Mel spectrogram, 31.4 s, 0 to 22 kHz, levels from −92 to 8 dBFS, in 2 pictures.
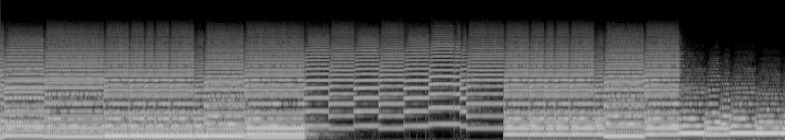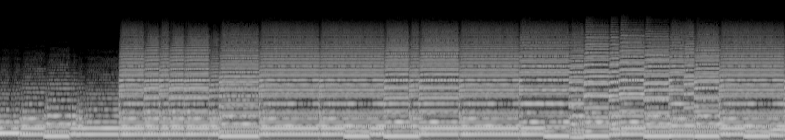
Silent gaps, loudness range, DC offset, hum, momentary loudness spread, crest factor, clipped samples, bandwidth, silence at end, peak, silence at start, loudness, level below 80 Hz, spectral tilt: none; 4 LU; 0.5%; none; 7 LU; 16 dB; under 0.1%; 9.6 kHz; 0 s; 0 dBFS; 0 s; -16 LUFS; -44 dBFS; -6.5 dB/octave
